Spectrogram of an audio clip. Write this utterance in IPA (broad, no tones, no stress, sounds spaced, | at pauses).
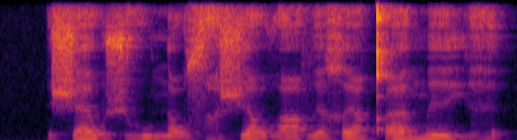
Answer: ʃ æ w ʃ o̤ w n ʏ w sˤ a̤ ʃ e w ðˤ ɜː v e χ eː qʼ ɘː m eː j ɛ̤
